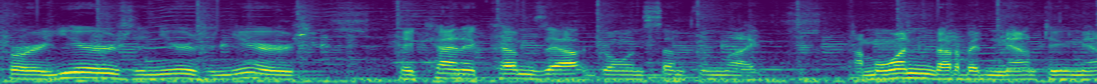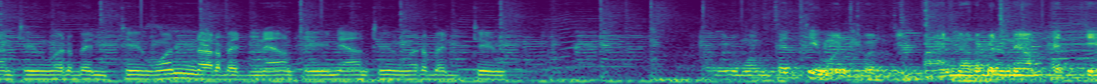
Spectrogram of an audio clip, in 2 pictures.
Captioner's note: fast auctioneer talk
